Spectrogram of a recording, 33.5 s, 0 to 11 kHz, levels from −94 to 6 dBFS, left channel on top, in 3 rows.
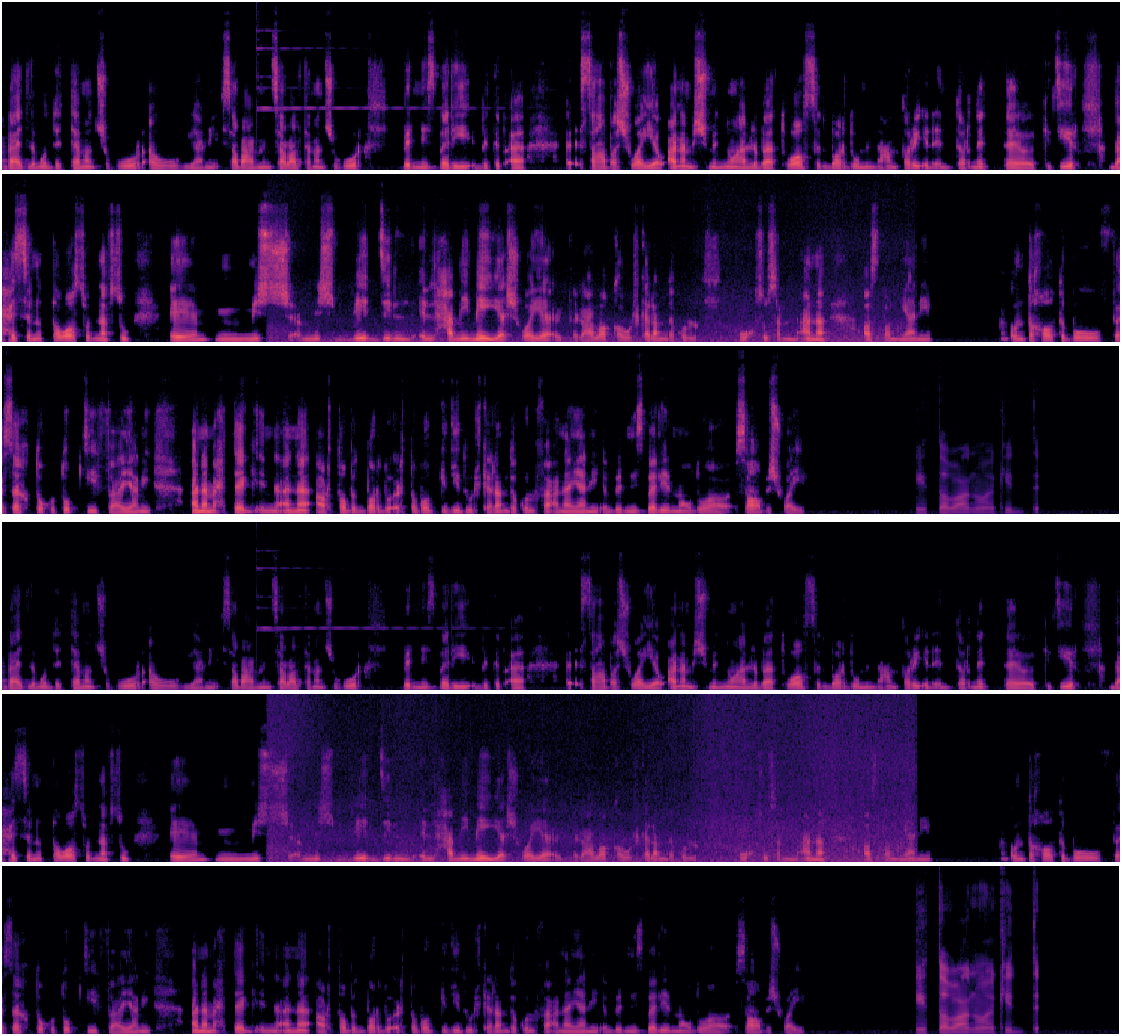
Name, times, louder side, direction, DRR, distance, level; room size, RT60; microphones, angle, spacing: voice 1, 0.0-20.5 21.2-30.4, left 5 dB, 75° left, 0.5 m, -40 dB
sound 1, 2.5-5.2, left 7 dB, 25° left, 3.0 m, -65 dB
sound 2, 13.8-20.3, right 2 dB, 40° right, 3.9 m, -57 dB
voice 2, 31.5-32.7, right 7 dB, 70° right, 0.6 m, -51 dB
head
